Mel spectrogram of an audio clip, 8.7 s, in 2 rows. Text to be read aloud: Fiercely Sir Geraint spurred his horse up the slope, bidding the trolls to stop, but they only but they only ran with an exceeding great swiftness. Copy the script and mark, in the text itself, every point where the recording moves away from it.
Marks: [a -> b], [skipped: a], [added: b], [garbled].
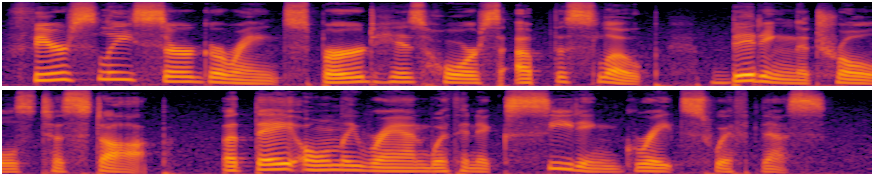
Fiercely Sir Geraint spurred his horse up the slope, bidding the trolls to stop, but they only [skipped: but they only] ran with an exceeding great swiftness.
